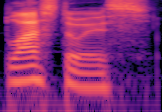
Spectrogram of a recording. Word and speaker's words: Blastoise: How do you pronounce that? Blastoise.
